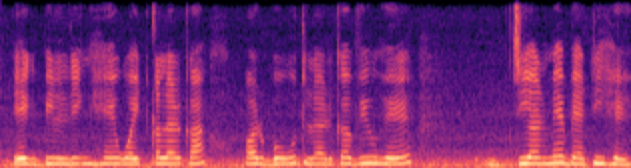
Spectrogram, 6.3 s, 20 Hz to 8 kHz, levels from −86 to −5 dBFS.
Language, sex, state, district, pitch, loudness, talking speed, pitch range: Hindi, female, Uttar Pradesh, Hamirpur, 270 Hz, -17 LUFS, 150 wpm, 255-280 Hz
